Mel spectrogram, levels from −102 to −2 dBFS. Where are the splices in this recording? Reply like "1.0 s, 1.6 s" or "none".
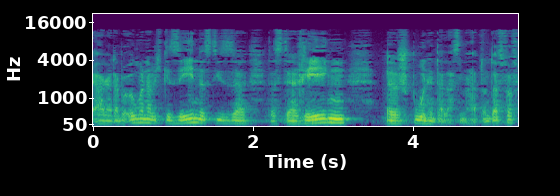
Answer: none

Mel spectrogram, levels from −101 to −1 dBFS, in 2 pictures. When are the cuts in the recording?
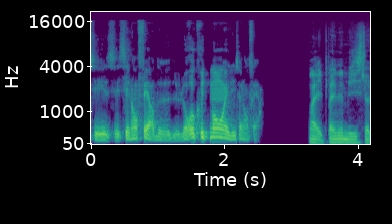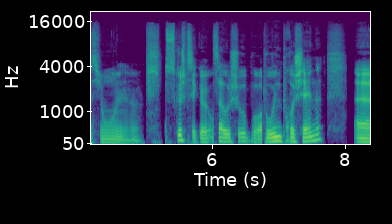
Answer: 2.2 s, 3.5 s, 5.3 s, 5.6 s, 6.0 s, 6.7 s

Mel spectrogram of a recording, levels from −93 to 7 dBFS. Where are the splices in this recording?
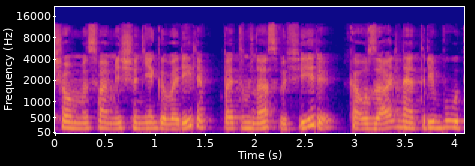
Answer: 2.0 s

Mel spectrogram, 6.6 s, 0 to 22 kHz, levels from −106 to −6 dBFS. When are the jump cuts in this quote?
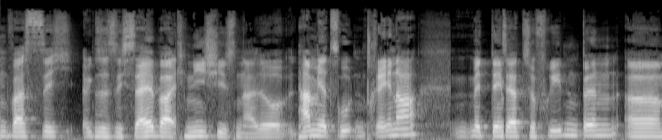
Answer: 0.9 s, 1.7 s, 3.0 s, 3.4 s, 4.5 s, 5.0 s

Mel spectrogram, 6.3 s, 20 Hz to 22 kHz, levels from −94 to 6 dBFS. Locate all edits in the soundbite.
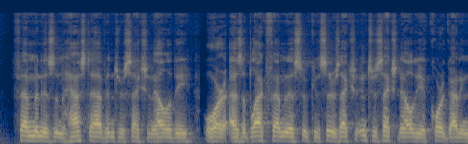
2.7 s

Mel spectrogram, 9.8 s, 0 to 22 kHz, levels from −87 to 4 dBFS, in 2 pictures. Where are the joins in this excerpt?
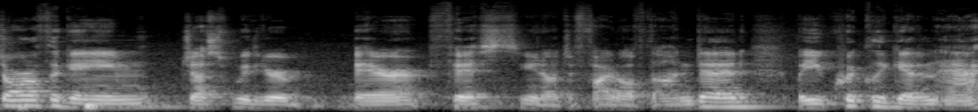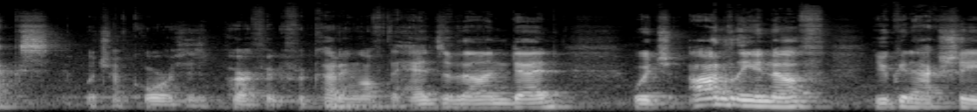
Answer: none

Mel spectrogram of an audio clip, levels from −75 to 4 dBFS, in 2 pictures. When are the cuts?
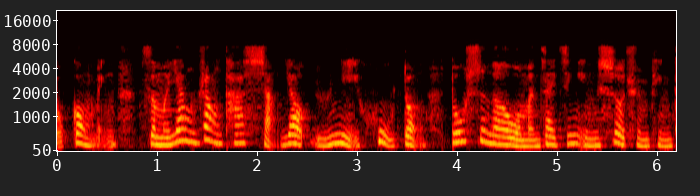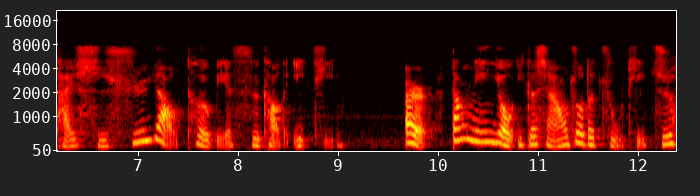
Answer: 10.0 s

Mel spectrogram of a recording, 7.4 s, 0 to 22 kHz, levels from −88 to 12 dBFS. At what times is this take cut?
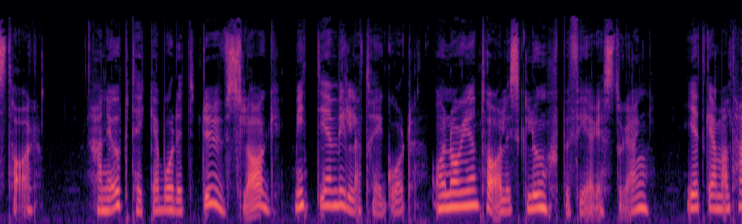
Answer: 2.9 s

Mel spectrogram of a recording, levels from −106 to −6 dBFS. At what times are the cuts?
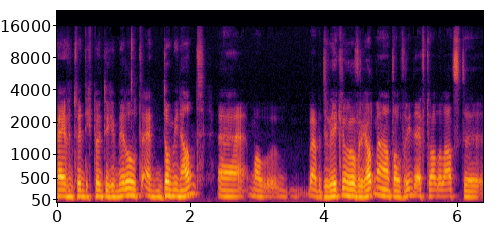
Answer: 2.3 s, 4.0 s

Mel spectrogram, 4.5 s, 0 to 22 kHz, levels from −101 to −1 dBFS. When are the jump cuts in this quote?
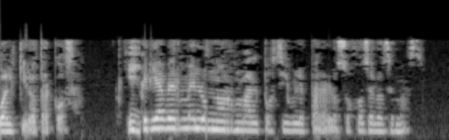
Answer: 1.4 s, 2.1 s

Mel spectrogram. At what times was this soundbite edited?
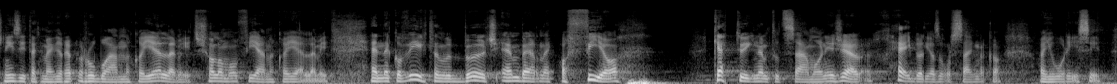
5.5 s, 9.2 s

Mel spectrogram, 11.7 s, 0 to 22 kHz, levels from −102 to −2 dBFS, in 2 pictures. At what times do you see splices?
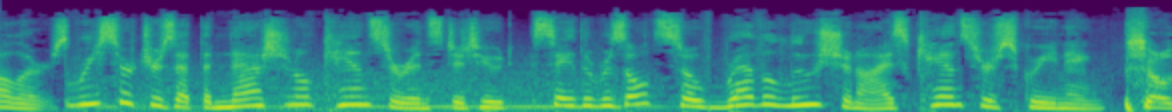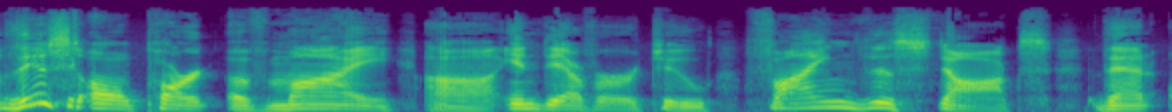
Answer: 3.5 s, 6.2 s, 7.9 s

